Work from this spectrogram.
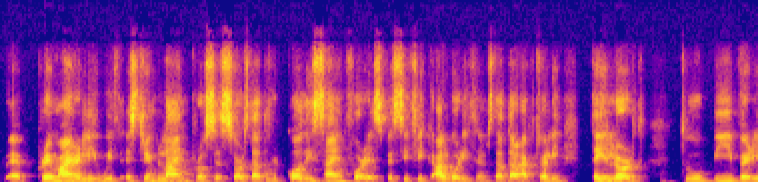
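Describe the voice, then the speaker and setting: A woman's voice: on the low side, mellow. Hesitant woman closing a conference talk. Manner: hesitant, many fillers. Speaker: conference speaker. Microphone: video call.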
